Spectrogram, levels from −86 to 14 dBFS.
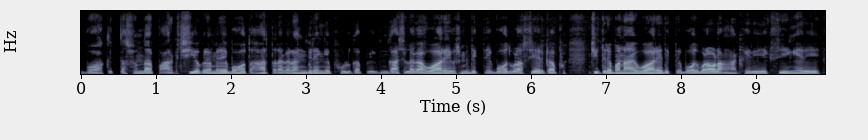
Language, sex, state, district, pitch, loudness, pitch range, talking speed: Maithili, male, Bihar, Purnia, 135 Hz, -26 LUFS, 130-140 Hz, 265 wpm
